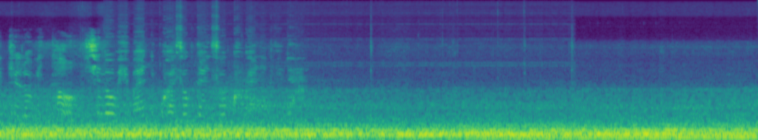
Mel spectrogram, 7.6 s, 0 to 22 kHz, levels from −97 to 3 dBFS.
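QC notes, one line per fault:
1.04–5.76 s, crude rate conversion: there's a gritty, inharmonic fizz riding on the sound here, strongest on the loud and bright parts. It sounds like a nearest-sample conversion that repeats samples to stretch the stream. The repeats land in a fixed cycle, which fits a 44.1 kHz to 48 kHz conversion, so the error forms tones unrelated to the material. It sits roughly 35 dB under the signal.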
